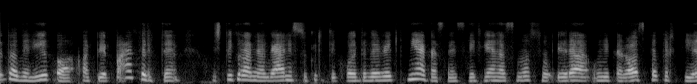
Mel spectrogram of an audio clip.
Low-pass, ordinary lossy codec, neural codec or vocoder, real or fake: 7.2 kHz; AAC, 48 kbps; codec, 16 kHz, 1 kbps, FreqCodec, smaller model; fake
